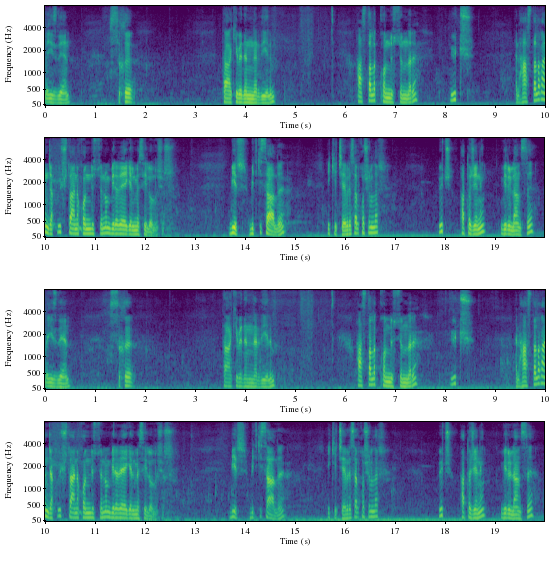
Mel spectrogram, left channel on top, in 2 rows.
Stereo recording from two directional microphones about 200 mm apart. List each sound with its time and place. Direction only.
0.0 s speech: 10° left (ahead or behind)
3.5 s speech: 30° left (ahead or behind)
5.7 s speech: 10° left (ahead or behind)
8.1 s speech: 20° left (ahead or behind)
9.4 s speech: 5° left (ahead or behind); by 12.5 s 25° left (ahead or behind)
13.7 s speech: 35° left (ahead or behind)
17.8 s speech: 15° left (ahead or behind)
